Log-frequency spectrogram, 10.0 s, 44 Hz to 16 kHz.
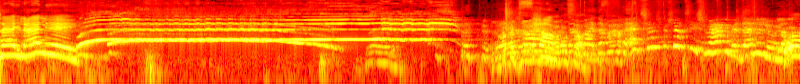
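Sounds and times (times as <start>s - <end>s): women ululating: 1.0s - 5.9s.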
